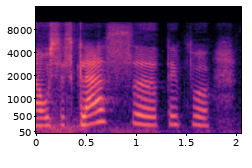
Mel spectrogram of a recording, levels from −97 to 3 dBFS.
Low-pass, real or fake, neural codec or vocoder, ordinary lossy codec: 9.9 kHz; fake; vocoder, 22.05 kHz, 80 mel bands, WaveNeXt; AAC, 64 kbps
